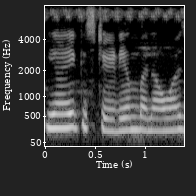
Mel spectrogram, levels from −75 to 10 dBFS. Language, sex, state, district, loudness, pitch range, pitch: Hindi, female, Bihar, Samastipur, -15 LUFS, 230-275 Hz, 240 Hz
